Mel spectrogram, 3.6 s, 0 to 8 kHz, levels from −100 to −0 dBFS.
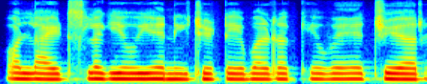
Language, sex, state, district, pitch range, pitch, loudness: Hindi, female, Himachal Pradesh, Shimla, 190-200 Hz, 195 Hz, -13 LUFS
